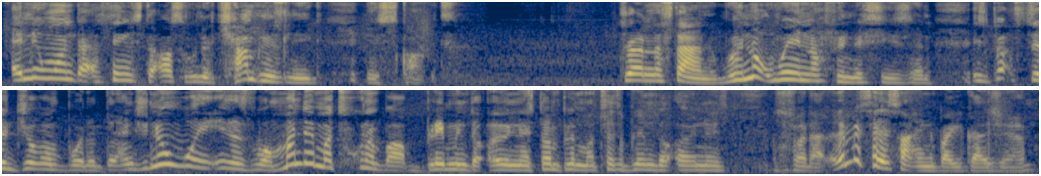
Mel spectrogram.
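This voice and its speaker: A woman's voice: fairly low pitch, sing-song, fast talker, warm tone, husky. Heated woman ranting. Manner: heated, swearing, repeats herself. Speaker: football fan. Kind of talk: angry reaction rant.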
